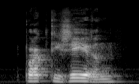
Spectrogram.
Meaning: 1. to carry out, to perform, to bring into practice 2. to operate as a matter of profession 3. to observe (a tradition or religion), to practise
- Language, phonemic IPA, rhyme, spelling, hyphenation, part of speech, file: Dutch, /ˌprɑk.tiˈzeː.rən/, -eːrən, praktiseren, prak‧ti‧se‧ren, verb, Nl-praktiseren.ogg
